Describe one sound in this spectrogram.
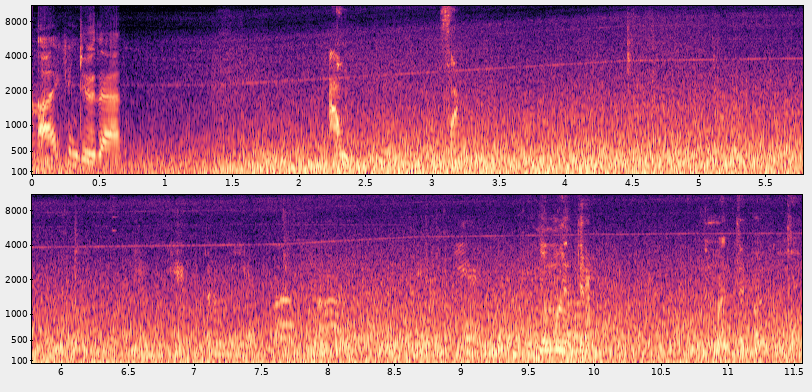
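A jet engine's whine rises in pitch as it speeds up.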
